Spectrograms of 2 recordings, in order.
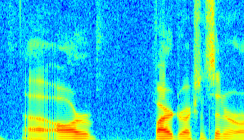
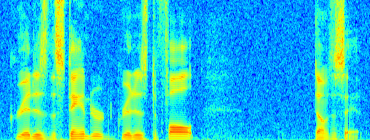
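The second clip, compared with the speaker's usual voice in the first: ordinary talk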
